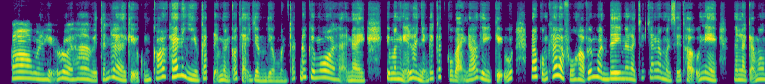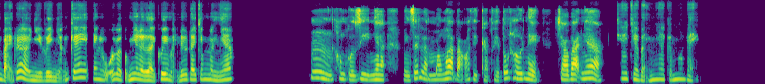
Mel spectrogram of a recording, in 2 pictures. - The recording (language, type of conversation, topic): Vietnamese, advice, Làm sao để chấm dứt một tình bạn độc hại mà không sợ bị cô lập?
- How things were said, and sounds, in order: none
